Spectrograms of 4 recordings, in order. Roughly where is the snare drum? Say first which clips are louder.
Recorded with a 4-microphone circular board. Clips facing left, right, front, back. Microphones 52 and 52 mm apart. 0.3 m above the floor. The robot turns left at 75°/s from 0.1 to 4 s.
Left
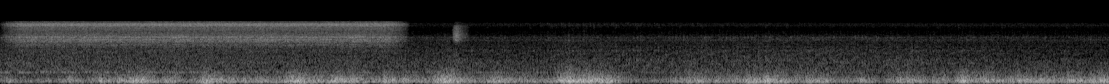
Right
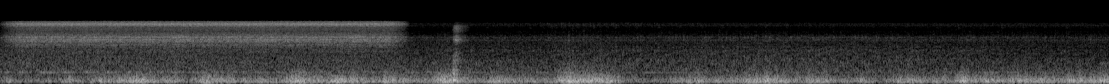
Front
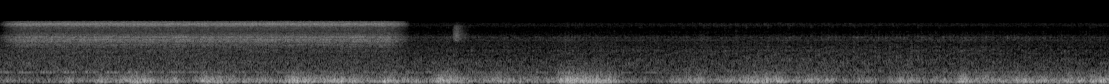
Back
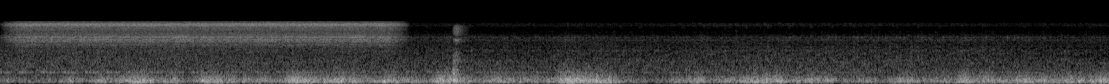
Right 6 dB, back 6 dB; behind right.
